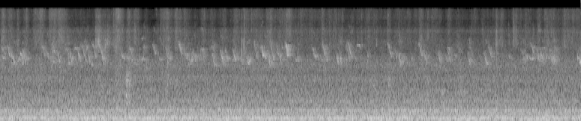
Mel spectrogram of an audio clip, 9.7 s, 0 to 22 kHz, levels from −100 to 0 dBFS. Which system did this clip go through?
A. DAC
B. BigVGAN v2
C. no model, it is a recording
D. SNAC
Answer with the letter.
B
